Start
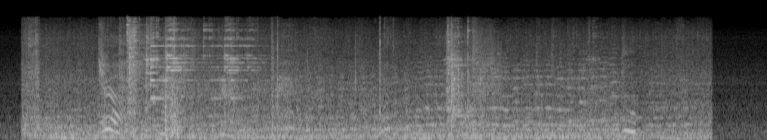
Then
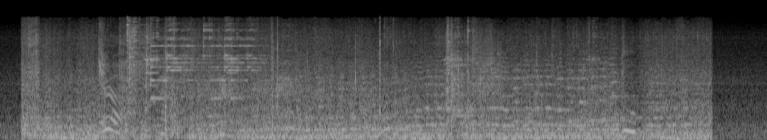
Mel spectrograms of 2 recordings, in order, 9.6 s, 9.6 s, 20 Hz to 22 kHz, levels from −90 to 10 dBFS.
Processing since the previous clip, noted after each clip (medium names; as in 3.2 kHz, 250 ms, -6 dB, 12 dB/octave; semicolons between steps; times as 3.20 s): compression 6:1, threshold -26 dBFS, peak gain reduction 13.5 dB; trim +3 dB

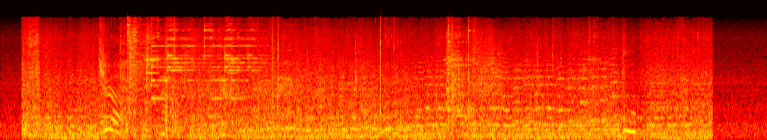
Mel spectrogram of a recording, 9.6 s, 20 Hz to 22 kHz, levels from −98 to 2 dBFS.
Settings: high-pass 160 Hz 6 dB/octave; trim -1 dB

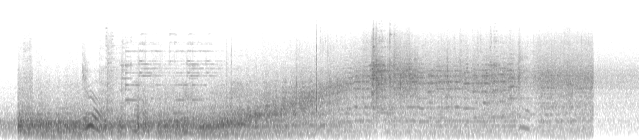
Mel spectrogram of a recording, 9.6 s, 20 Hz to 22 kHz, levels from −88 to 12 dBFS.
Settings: band-pass sweep 350 Hz -> 2.8 kHz, 3.23–5.46 s; trim +3 dB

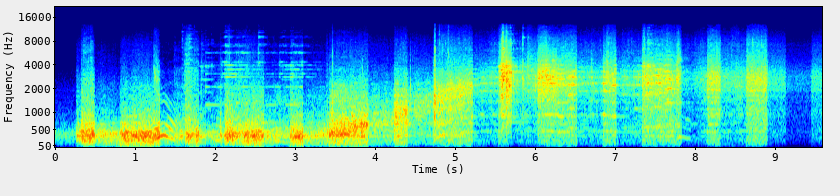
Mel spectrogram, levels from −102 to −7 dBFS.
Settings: trance gate "..x..xxx" 92 bpm -12 dB; trim +7 dB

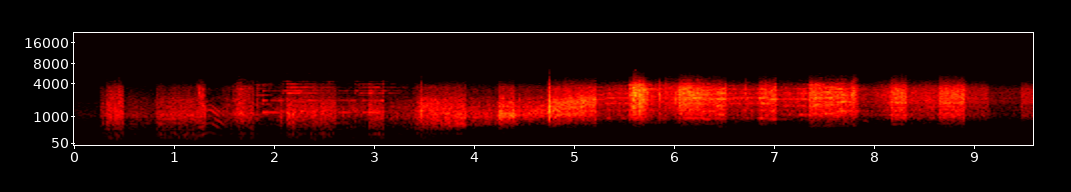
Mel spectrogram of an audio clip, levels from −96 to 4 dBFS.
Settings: elliptic band-pass 1.1–3.5 kHz, stop band 50 dB; trim -6.5 dB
